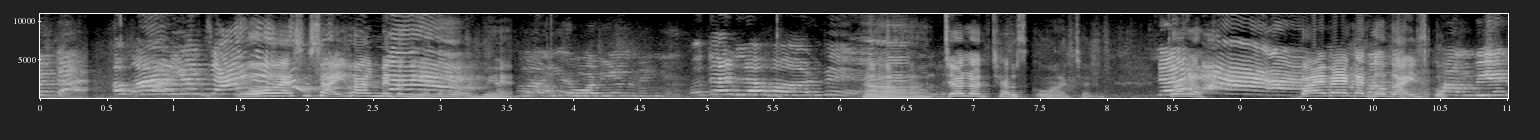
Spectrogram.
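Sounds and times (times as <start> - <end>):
children calling out in play: 0.0 - 6.7, 8.3 - 11.0.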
